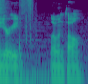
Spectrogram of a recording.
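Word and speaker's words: Yuri Lowenthal: Yuri's voice I love I love me some Yuri lenthal that's how you pronounce his name it's so like I fight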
